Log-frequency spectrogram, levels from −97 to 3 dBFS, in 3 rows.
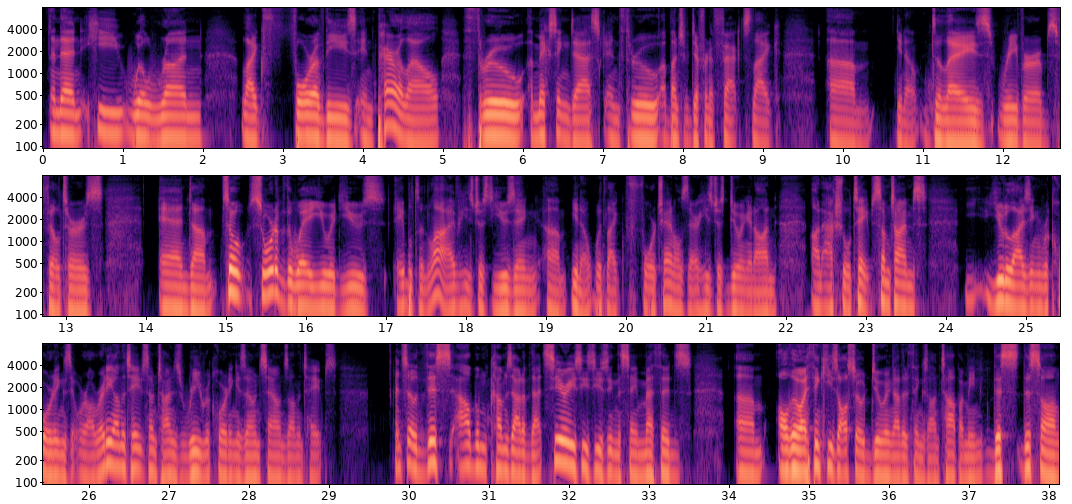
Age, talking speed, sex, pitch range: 30-49, 170 wpm, male, 115-135 Hz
